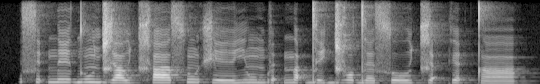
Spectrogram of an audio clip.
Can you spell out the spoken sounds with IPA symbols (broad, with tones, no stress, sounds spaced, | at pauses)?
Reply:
s ɪ˦ ʔ n e˦ d ũ˦ d͡ʑ a˨ ʊ̯ t͡ɕʰ ä˦ sʰ ũ˦ ʃ e˨ ɪ̯ j ũ˦ b ɛ˦ ʔ n ä˦ ʔ d ḛ˦˨ d͡ʑ ɔ˦ d ɛ˨ s o˦ ʊ̯ t͡ɕ ä˦ ʔ k ɛ˦ ʔ t ã˨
